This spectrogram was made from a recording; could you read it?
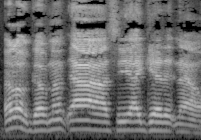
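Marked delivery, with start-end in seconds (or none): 0.0-0.8 loud, higher, hammed-up Cockney greeting; exaggerated London street accent; bad London accent. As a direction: call it out in mock Cockney. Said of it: "That was a bad accent".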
